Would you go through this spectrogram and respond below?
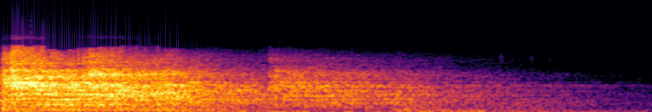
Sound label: hit; ambient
